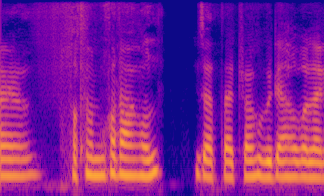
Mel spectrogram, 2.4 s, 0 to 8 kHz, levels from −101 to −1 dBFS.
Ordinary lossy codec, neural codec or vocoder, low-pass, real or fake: none; codec, 16 kHz, 1 kbps, FreqCodec, larger model; none; fake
